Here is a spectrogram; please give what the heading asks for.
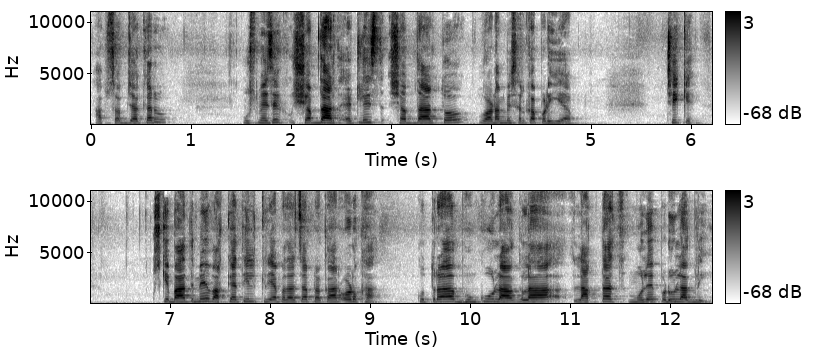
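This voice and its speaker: A man's voice: high voice, fairly even intonation, normal speed, pushed and bright. Male teacher, chatty. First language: Marathi. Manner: conversational, checks in with frequent tag questions. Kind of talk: exam paper walkthrough lesson.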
